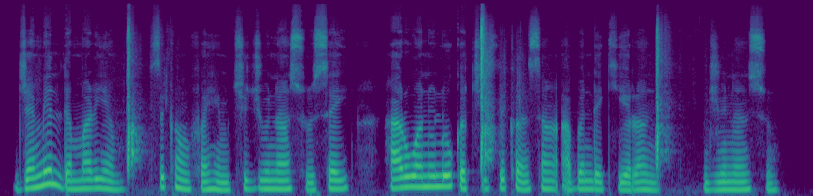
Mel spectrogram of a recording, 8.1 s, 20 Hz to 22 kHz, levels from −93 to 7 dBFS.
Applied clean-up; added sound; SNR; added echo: neural mask model RNNoise.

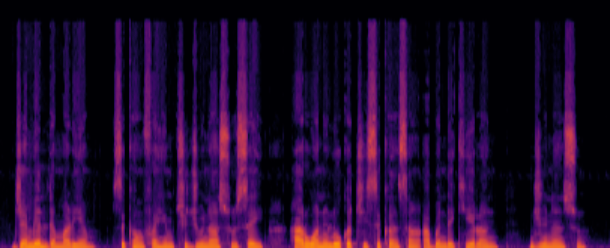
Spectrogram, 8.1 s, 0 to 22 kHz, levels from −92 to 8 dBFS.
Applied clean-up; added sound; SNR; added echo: none; none; none; none.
